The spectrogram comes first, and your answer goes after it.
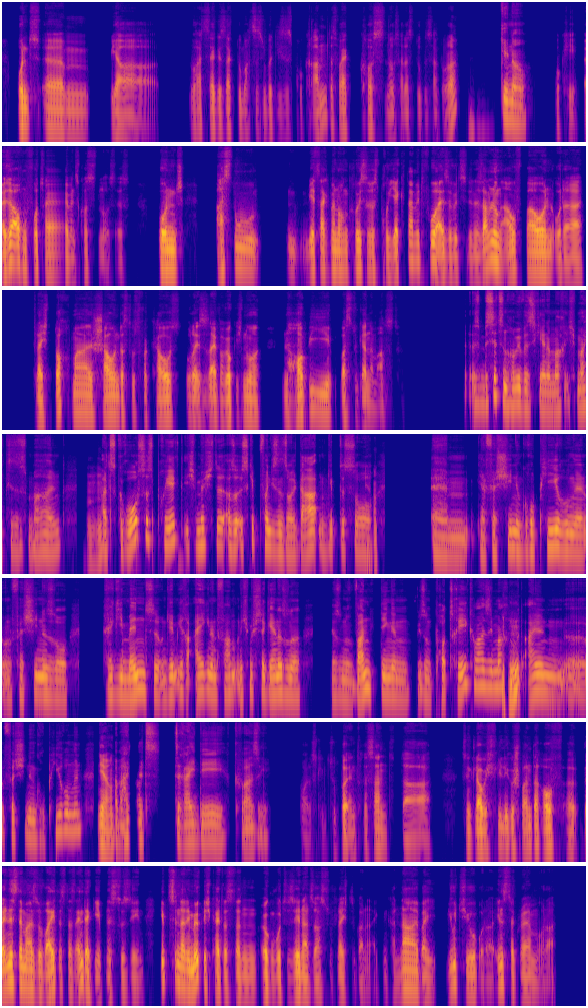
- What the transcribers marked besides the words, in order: stressed: "schauen"
- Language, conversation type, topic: German, podcast, Was war dein bisher stolzestes DIY-Projekt?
